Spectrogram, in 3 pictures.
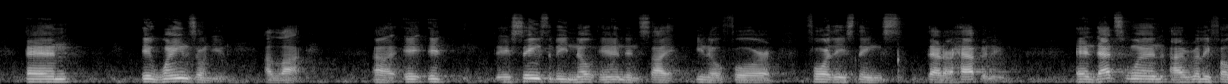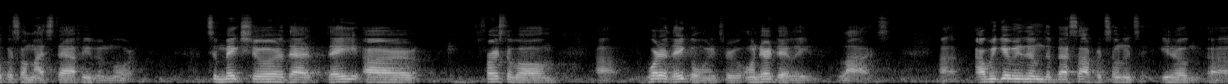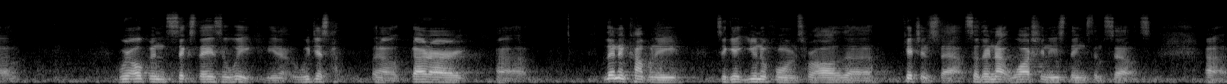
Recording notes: We recorded this episode live at Samesa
